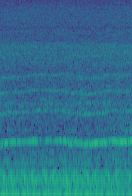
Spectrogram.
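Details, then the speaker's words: Toyota Supra MKIV running after its faulty fuel pump was swapped for a temporary one, which got it running; steady even idle, smooth low rumble with constant whir, no misses or knocks: normal idle. "we got an idol you'll see I have no fuel in it"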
